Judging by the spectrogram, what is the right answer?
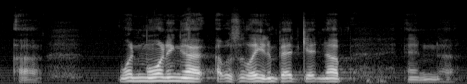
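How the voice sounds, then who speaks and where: A man with a New York accent, his pitch fairly high, at a moderate pace. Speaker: widower sharing memories. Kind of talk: memorial testimony. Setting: church memorial service with audience. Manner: halting, stumbling.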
